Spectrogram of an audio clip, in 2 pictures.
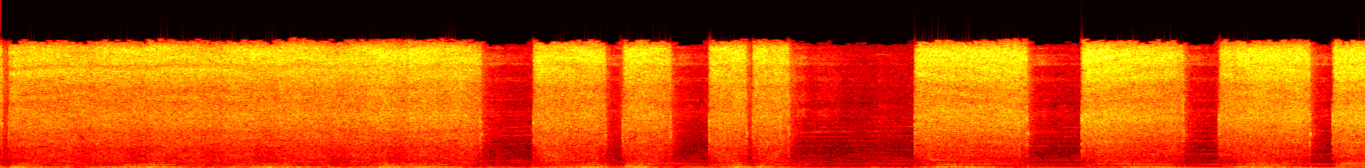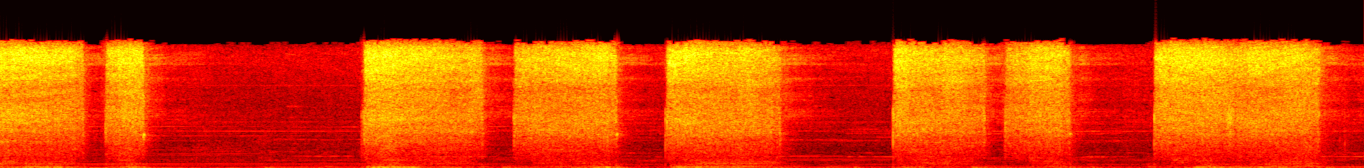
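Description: A top-cup spray gun sprays thinned lacquer onto a guitar top in hissing bursts as the trigger is pulled and released. A first burst lasts about four seconds, followed by many short bursts of under a second each.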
